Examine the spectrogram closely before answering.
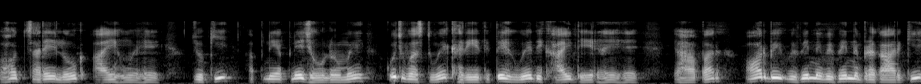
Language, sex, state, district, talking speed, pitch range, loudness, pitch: Hindi, male, Bihar, Madhepura, 175 wpm, 110-145 Hz, -17 LUFS, 125 Hz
